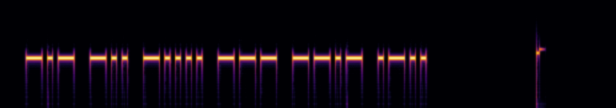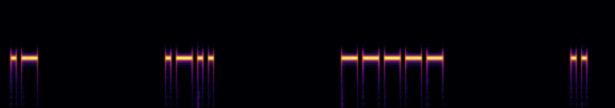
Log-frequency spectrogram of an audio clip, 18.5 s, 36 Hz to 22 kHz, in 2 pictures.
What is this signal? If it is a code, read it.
Morse code, heard as a keyed tone, about 15 wpm, spaced as for 8 wpm, 700 Hz. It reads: KD6OQL AL0I
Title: USA Call Signs - 8x Character Spacing - 15wpm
